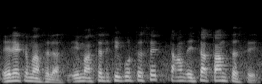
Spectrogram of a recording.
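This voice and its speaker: Racing through his lesson, a man from Bangladesh teaches anatomy in an expressive, fairly high-pitched voice. As a physiotherapy teacher, he quizzes students by having them repeat terms and drills them with repeated questions. The dull lo-fi recording has a little hiss or hum.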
